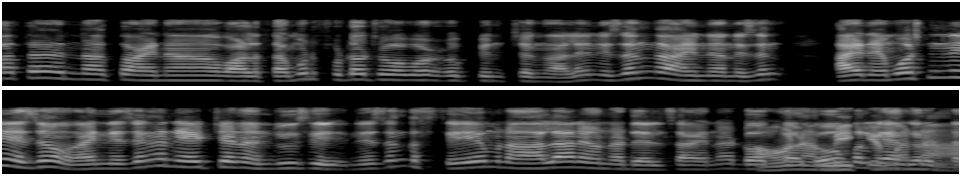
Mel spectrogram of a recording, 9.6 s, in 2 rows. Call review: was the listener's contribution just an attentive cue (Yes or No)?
No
